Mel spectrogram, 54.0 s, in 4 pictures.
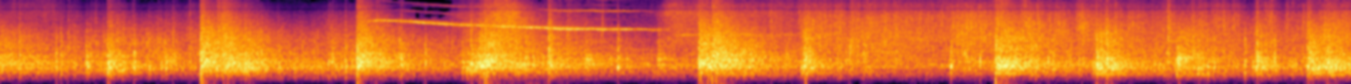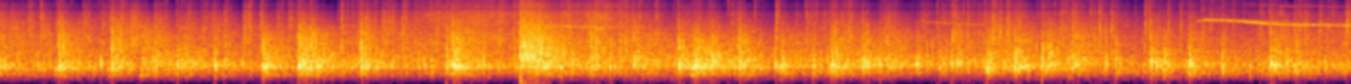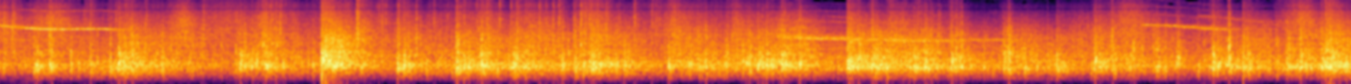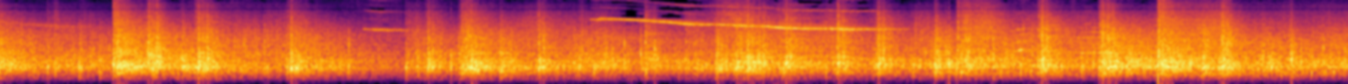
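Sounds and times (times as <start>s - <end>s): firecrackers crackling and banging: 0.0s - 54.0s
whistling fireworks: 0.0s - 54.0s
heavy firework bang: 3.5s - 8.8s, 9.4s - 40.8s.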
